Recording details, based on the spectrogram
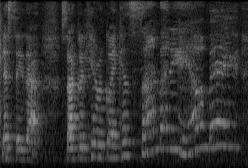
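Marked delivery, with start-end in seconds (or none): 1.8-3.6 put-on American accent, very high and slow. Recalling hearing another patient after surgery, the speaker quotes her in an American accent. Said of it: "in an American accent".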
